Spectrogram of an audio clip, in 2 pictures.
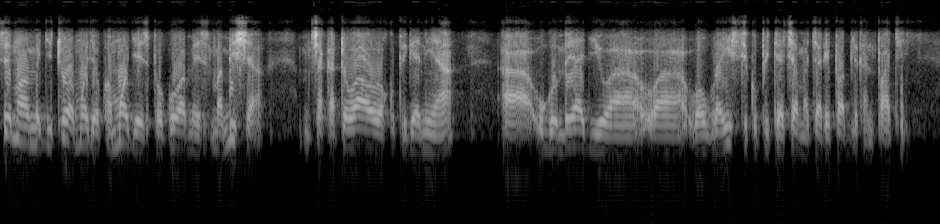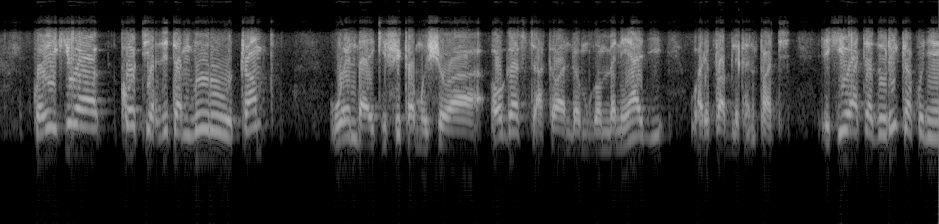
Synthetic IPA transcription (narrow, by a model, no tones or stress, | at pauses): sɛmawamɛʄitɔamɔʄakwamɔʄaisi̥pɔkuawamɛsimamiʃa̰m̩t͡ʃakatɔwaɔwakupiɠania | uɠɔmbɛaʄiwawawa̰uɾaisikupitiat͡ʃamat͡ʃaɾɛpablikanpatʰi̥ | kwahijɔikiwakɔtijazitam̩ðuɾutɾamp | huɛndaikifikamwiʃɔwaɔɡasta̰kawandiɔm̩ɠɔmbaniaʄiwa̰ɾɛpablikanpati̥ikiwaataðuɾikakwɛɲɛ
